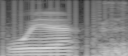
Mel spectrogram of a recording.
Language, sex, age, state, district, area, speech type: Dogri, male, 30-45, Jammu and Kashmir, Udhampur, urban, spontaneous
